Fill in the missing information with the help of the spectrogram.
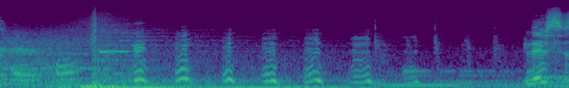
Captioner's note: laughs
